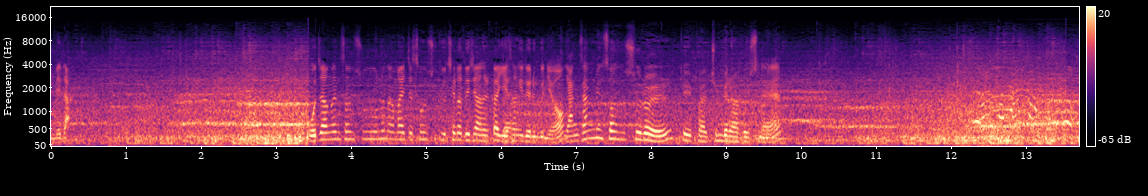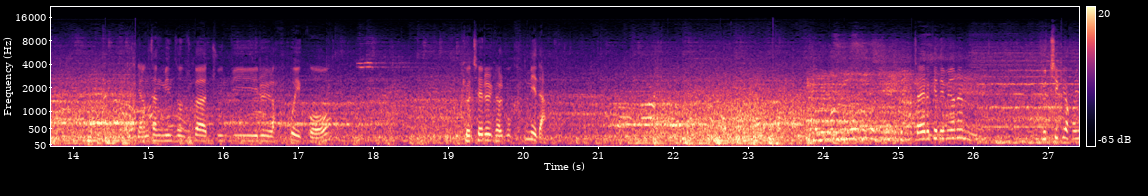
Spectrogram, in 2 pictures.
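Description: A large crowd chants and cheers in an open stadium.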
